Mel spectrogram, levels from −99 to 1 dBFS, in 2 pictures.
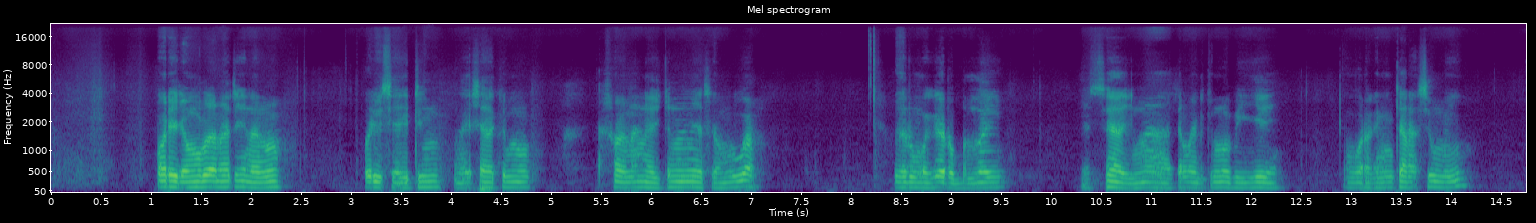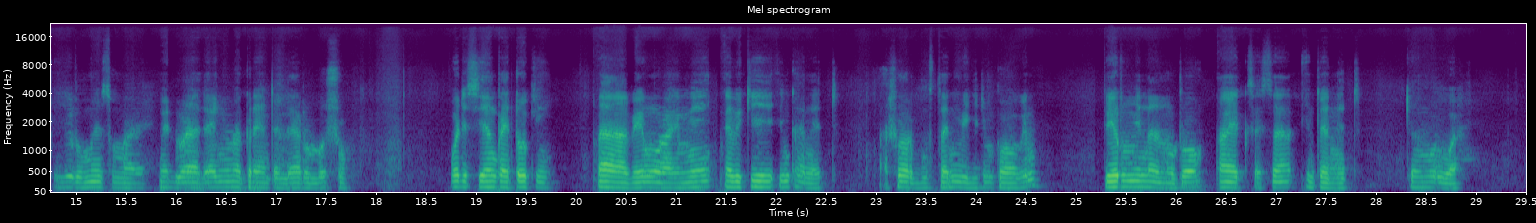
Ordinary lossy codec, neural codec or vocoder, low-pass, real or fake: none; codec, 44.1 kHz, 2.6 kbps, DAC; none; fake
